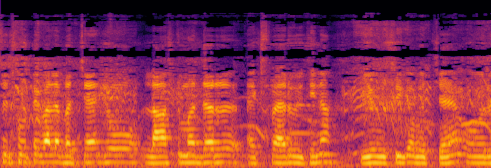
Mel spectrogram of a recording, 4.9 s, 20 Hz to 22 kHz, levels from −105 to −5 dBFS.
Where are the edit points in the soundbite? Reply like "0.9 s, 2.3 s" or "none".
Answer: none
